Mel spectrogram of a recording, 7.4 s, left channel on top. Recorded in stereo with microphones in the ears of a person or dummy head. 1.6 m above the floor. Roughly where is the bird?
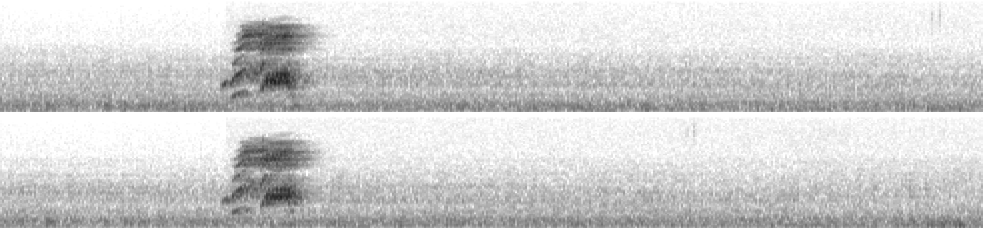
Left.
